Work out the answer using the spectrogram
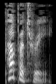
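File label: "puppetry", British English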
